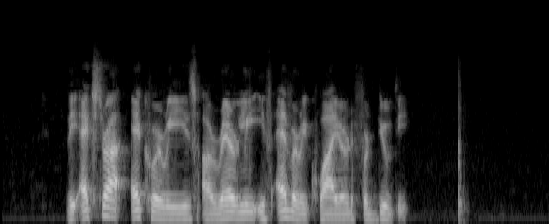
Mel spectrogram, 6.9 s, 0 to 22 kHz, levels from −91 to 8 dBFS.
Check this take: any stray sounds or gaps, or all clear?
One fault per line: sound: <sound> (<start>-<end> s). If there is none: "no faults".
sound: thud (5.7-5.9 s)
